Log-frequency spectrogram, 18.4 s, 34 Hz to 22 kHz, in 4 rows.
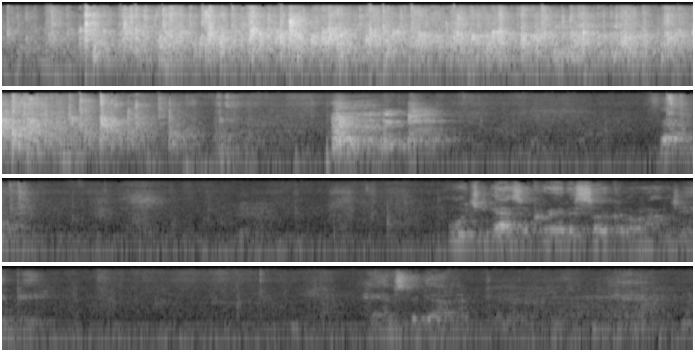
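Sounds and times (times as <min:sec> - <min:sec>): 
audience applauding: 0:00.0 - 0:06.2.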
